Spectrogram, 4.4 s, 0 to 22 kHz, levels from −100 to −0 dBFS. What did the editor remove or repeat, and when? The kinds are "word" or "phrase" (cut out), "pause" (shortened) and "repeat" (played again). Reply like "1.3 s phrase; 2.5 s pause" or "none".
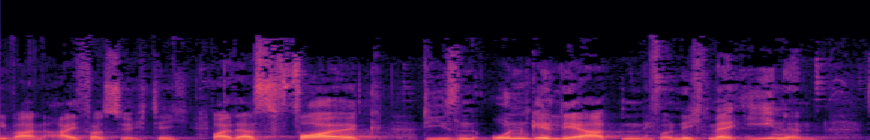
1.0 s pause; 2.1 s pause; 3.2 s word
